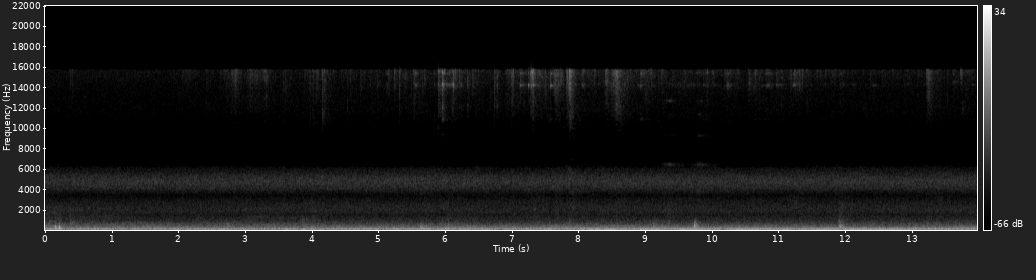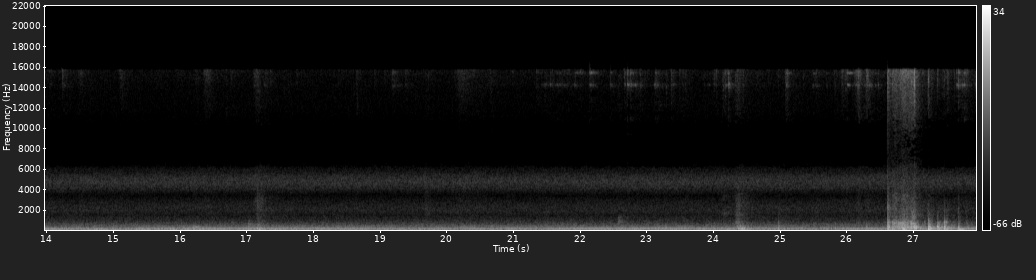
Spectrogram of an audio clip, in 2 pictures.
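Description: Dodge Avenger 2.4L four-cylinder engine idling with a steady hum and low rumble. Near the end, a short burst of louder noise.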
